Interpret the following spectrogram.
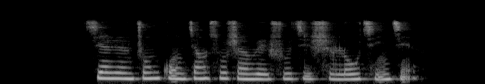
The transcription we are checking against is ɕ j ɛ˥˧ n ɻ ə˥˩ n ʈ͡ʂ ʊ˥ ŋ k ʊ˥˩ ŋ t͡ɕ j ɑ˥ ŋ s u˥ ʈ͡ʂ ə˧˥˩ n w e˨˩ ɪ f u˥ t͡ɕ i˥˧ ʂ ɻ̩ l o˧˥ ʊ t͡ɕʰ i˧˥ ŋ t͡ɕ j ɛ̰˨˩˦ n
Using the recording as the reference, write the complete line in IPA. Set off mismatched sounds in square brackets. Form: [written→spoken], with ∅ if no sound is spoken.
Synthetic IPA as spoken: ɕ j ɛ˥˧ n ɻ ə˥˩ n ʈ͡ʂ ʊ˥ ŋ k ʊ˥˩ ŋ t͡ɕ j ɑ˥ ŋ s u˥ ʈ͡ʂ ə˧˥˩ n w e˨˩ ɪ [f→ʂ] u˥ t͡ɕ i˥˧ ʂ ɻ̩ l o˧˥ ʊ t͡ɕʰ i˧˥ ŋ t͡ɕ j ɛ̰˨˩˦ n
